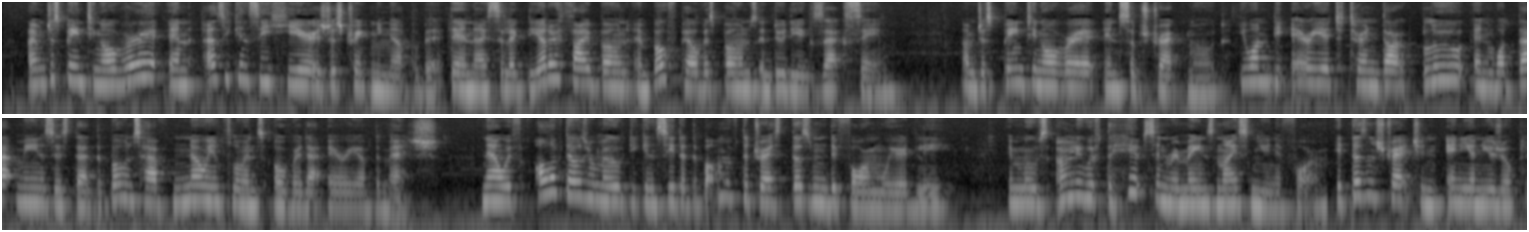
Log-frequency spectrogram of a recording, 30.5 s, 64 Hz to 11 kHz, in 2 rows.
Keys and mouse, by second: 0.6 alt+middle click, 0.8 click, 2.3 click, 2.5 click, 3.0 drag, 3.5 click, 3.8 click, 4.3 alt+middle click, 5.8 click, 6.4 alt+middle click, 7.3 click, 8.0 click, 8.6 alt+middle click, 8.9 click, 9.5 alt+middle click, 10.6-12.2 middle drag, 14.0-14.8 middle drag, 19.7 click, 20.4 Tab, 21.9 middle click, 23.7 g, 28.6 r.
